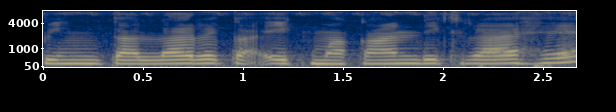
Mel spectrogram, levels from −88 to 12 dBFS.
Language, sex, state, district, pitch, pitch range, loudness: Hindi, female, Bihar, Bhagalpur, 200 Hz, 195-205 Hz, -20 LUFS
